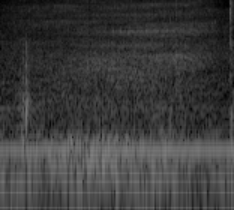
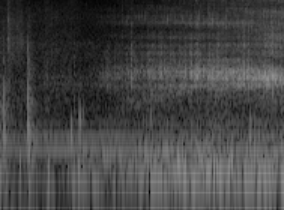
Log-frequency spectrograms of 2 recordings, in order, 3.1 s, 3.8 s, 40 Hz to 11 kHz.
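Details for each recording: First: Bachmann LBSC Thomas model locomotive at speed setting 50: soft steady motor hum with no knocks, faint click at end; noticeably quieter than the older serviced Thomas. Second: Bachmann LBSC Thomas model locomotive, first run straight from the pack: thin rising whine with scattered ticks as it gets going, far louder than a smooth mechanism should be; hoped to ease as it runs in.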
